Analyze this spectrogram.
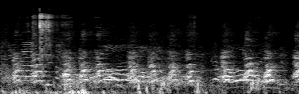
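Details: Kolohe, a challenging male Rottweiler in his first bite-work session, barks rapidly and repeatedly while a person talks over him.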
